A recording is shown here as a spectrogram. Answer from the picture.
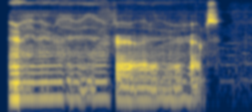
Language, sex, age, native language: Icelandic, male, 14, Icelandic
